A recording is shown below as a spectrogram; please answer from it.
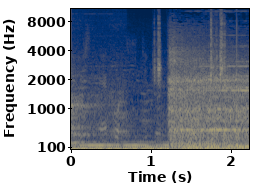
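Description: A steady low drone that gives way abruptly, a little over a second in, to a rougher low rumble with a steady hum over it.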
